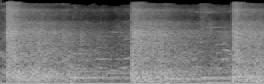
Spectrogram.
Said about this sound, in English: There are fears Myanmar is spiralling towards a protracted civil war after a weekend of deadly violence at the hands of the military junta. Gunfire rings out as protesters scatter.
